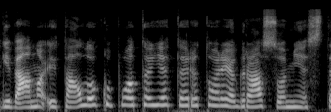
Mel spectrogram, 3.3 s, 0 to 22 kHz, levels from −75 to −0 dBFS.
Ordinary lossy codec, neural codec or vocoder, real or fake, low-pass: Opus, 24 kbps; none; real; 14.4 kHz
